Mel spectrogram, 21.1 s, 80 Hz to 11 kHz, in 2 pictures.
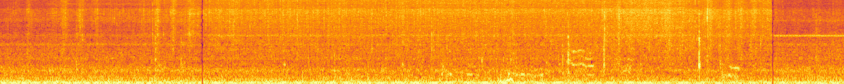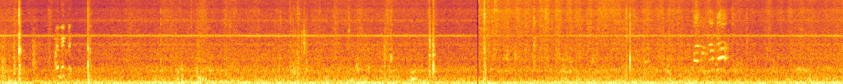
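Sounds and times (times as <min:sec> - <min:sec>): constant low hum: 0:00.0 - 0:21.0
food sizzling in a frying pan: 0:02.4 - 0:09.7.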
